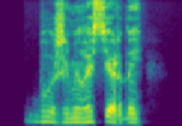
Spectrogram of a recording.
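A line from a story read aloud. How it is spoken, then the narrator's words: Mother muttering. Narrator (Russian): пробормотала мамаша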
